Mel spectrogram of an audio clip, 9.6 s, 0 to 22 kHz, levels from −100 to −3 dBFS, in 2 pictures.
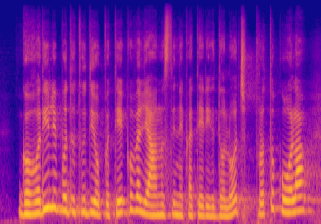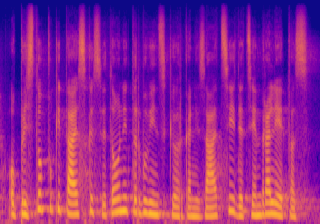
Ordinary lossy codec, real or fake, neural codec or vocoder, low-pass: none; fake; autoencoder, 48 kHz, 32 numbers a frame, DAC-VAE, trained on Japanese speech; 19.8 kHz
